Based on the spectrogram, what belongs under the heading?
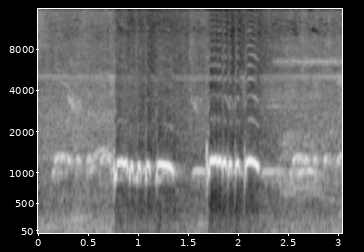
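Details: Zebra dove song recorded for training: softer, rolling cooing phrases at one pitch, one louder trilled burst in the middle, with low background rumble and a faint high tone.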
